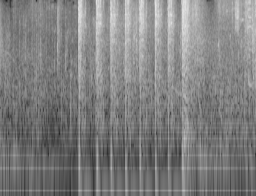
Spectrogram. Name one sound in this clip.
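A pistol fires several sharp shots in quick succession.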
